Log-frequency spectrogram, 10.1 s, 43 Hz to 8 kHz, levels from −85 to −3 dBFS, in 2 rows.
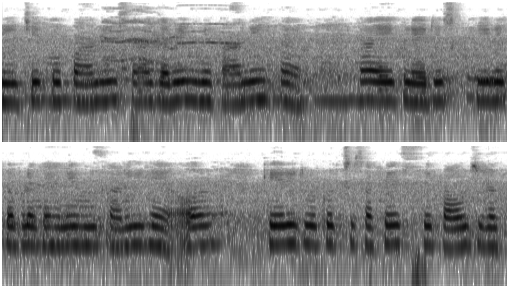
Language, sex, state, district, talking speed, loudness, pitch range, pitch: Hindi, female, Uttar Pradesh, Budaun, 135 wpm, -15 LUFS, 195-205 Hz, 200 Hz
